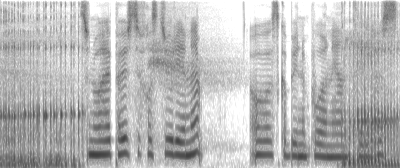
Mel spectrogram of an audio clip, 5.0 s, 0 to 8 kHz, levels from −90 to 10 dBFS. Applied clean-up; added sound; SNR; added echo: none; Breathing; 5 dB; none.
